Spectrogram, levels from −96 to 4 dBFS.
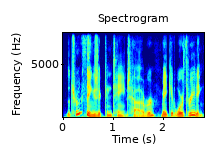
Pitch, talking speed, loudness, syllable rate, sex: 155 Hz, 210 wpm, -20 LUFS, 5.4 syllables/s, male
